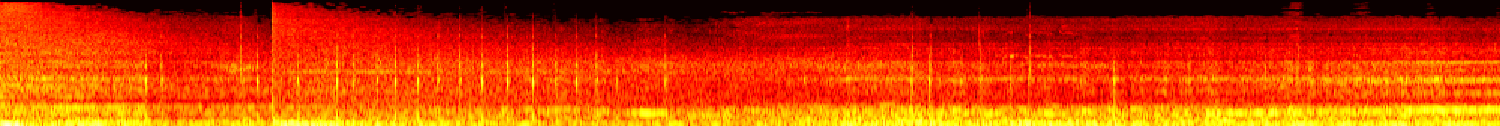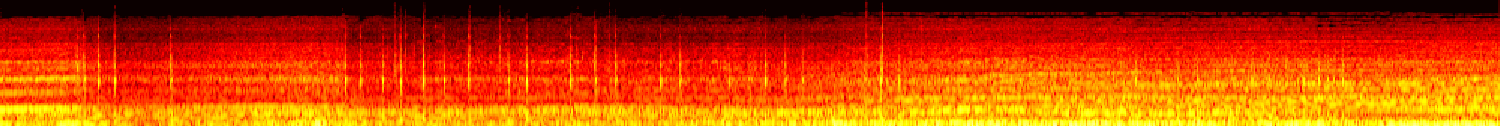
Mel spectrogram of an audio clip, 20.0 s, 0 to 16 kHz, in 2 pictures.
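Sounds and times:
sharp clicks: 0:12.2 - 0:16.1.

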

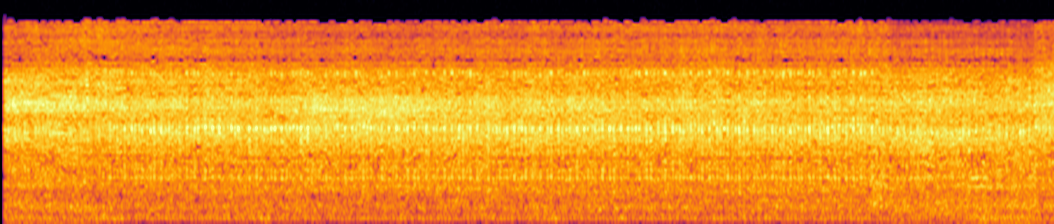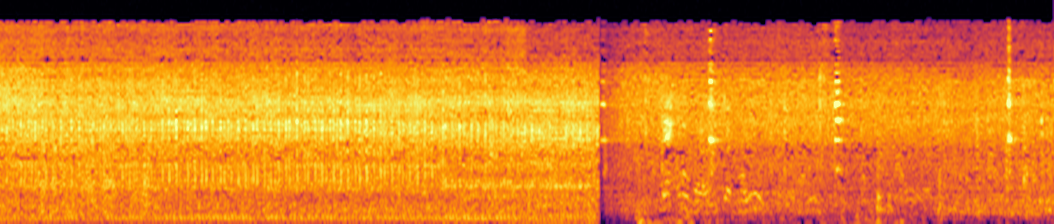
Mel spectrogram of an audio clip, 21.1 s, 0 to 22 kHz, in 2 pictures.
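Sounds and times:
circular saw cutting wood: 0:00.1 - 0:16.7.

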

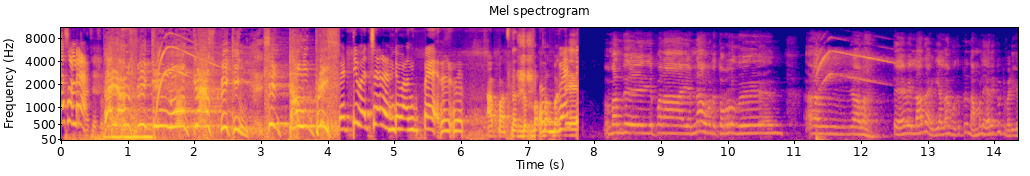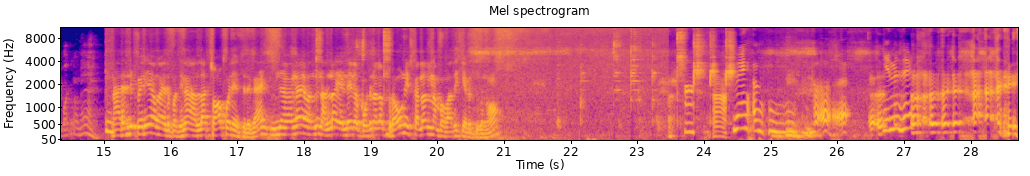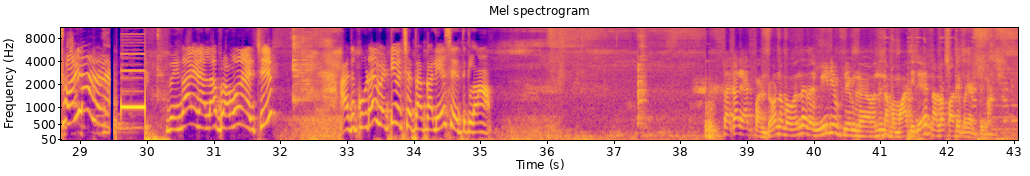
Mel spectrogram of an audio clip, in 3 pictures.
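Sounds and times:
person talking: 0:00.0 - 0:04.2
tomatoes sizzling in a wok: 0:15.0 - 0:27.1, 0:30.6 - 0:43.0
metal spoon scraping a pan: 0:18.1 - 0:19.6, 0:22.1 - 0:24.4, 0:32.2 - 0:32.6, 0:41.9 - 0:43.0.

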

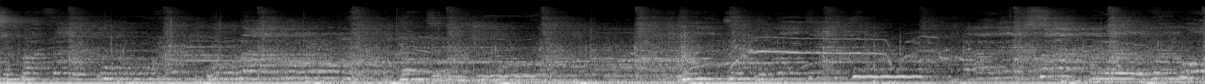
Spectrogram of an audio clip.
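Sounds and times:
crowd noise: 0:00.0 - 0:12.0
high held singing voice: 0:00.0 - 0:12.0
pop song over sound system: 0:00.0 - 0:12.0.

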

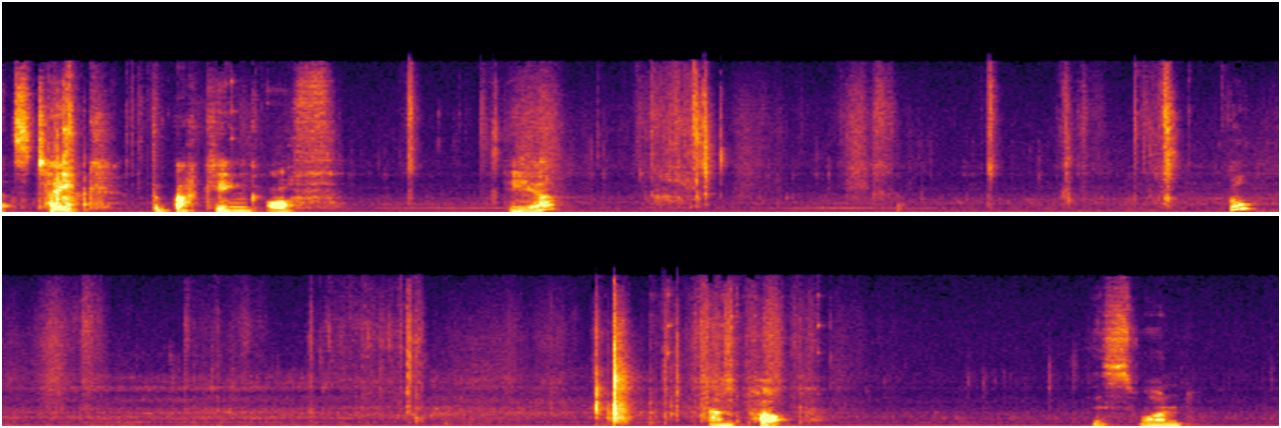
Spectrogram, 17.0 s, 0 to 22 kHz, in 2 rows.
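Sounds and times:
paper liner rustling and crackling: 0:03.9 - 0:06.2, 0:12.4 - 0:14.0.

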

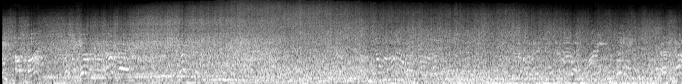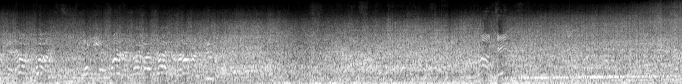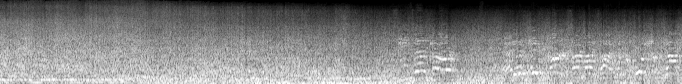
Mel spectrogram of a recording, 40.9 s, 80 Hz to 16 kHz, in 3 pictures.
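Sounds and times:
race car engines droning: 0:00.0 - 0:40.9
spectators talking: 0:00.1 - 0:33.7, 0:35.1 - 0:40.9.

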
